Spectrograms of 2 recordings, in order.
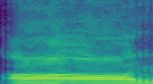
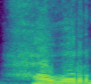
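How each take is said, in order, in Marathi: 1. शब्दाची सुरुवात स्वराने होते, h नाही. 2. शब्दाची सुरुवात h च्या आवाजाने होते. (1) "तर ते आर असतं" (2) "हावर नाही म्हणत"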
